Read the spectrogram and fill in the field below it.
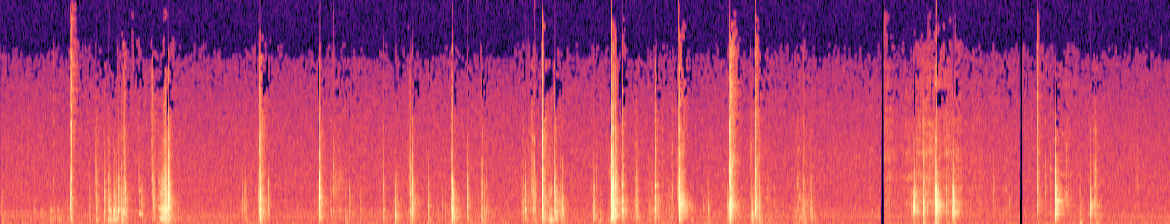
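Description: Plastic toy parts click and clack as hands handle them.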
